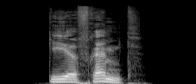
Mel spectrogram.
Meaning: inflection of fremdgehen: 1. first-person singular present 2. first/third-person singular subjunctive I 3. singular imperative
- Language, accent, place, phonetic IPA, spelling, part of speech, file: German, Germany, Berlin, [ˌɡeːə ˈfʁɛmt], gehe fremd, verb, De-gehe fremd.ogg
